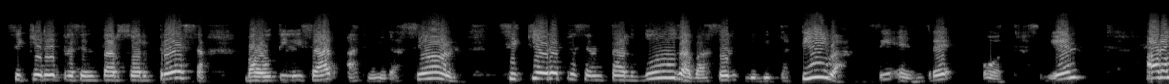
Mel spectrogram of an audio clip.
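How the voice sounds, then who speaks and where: A woman teacher gives an online language lesson, explaining at a deliberately slow pace. She keeps checking that students follow. Her voice sounds dry and close, with no room around it. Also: medium pitch, a little mellow, no echo, poor audio. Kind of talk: online class lecture.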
